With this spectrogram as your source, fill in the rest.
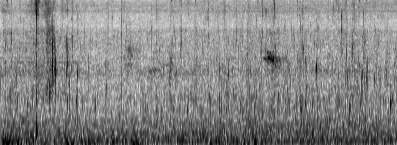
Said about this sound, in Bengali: আলুর দমটা বেশ ভালো করে ফুটেও গেছে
